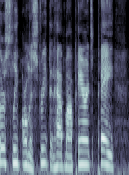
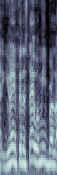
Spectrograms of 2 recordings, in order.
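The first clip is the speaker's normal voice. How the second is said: ordinary delivery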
